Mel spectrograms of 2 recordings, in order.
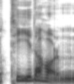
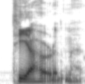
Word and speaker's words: Tidaholm: Och det heter ju för rikssvenska då Tidaholm, men det uttalas Tiaholm. Viktigt.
